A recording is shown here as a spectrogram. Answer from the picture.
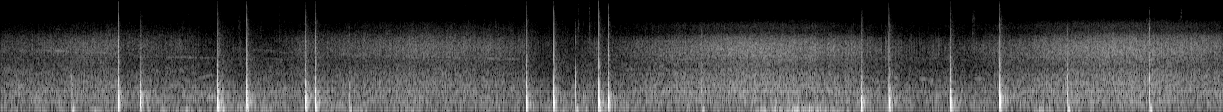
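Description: Starmine firework barrage: about sixteen sharp shell bursts going off at uneven intervals, often in quick pairs, over a steady hiss that swells around the middle and again near the end.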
